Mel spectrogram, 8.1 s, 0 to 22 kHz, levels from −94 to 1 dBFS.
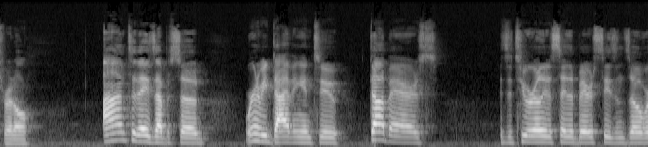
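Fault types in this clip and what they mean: Loose connector crackle: A worn contact makes and breaks the signal. It chops the speech briefly. A short scratchy burst follows "be diving into the", near 5.29 s.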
